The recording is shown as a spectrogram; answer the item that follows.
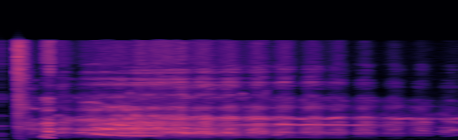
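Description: A person's long, breathy exhalation of laughter, lasting about a second and a half and fading out before the end.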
